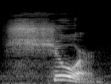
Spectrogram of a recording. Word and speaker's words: sure: not know is that there are some words in English that are written with the letter s but are pronounced with the sh sound words like sugar and sure and to make things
